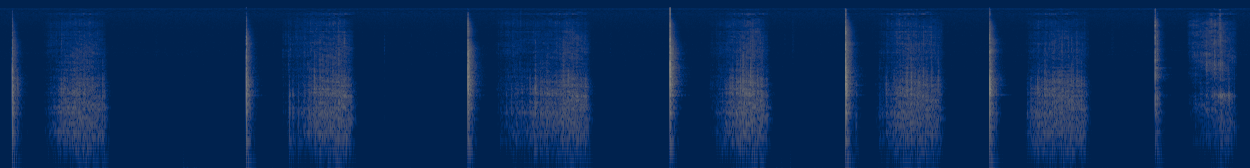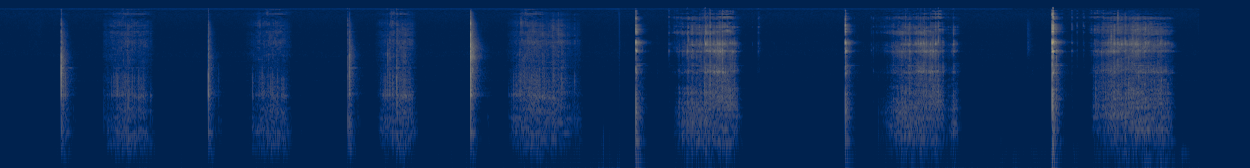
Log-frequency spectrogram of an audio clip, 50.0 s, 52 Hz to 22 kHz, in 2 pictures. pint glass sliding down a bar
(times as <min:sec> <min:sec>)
0:01.0 0:02.1, 0:23.8 0:24.7, 0:27.1 0:28.0, 0:30.0 0:30.8, 0:32.6 0:33.3, 0:38.4 0:39.8, 0:41.9 0:44.2, 0:46.8 0:48.5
